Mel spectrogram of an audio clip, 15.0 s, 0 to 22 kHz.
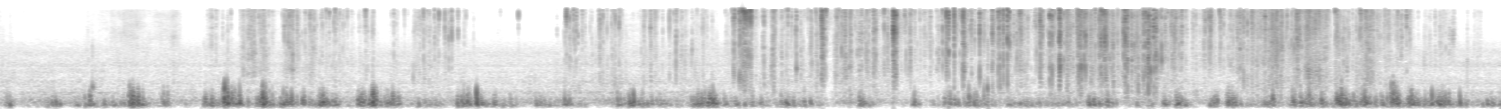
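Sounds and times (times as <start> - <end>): plastic bag crinkling: 2.1 - 4.7, 5.6 - 14.8.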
